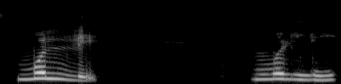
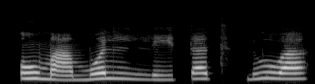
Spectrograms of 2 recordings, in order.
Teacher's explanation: Okay, so this is the rule that we've learned last week on idgham kamil to be more precise, where we have to emit the sound of the nasal sound and we straight away join the meme to the lam, and we only pronounce one of the dhamma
